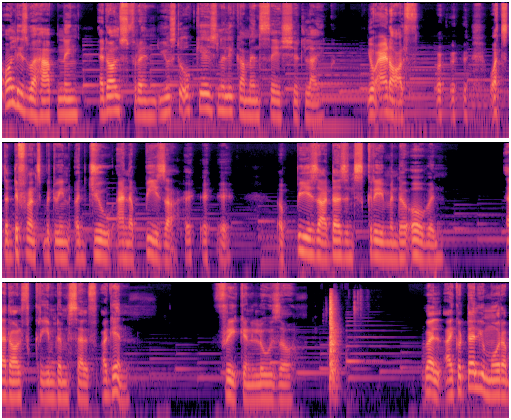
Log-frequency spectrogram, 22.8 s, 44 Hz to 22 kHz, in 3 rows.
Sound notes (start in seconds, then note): 6.5 huhuh; 10.3 huhuh; 17.1 spit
